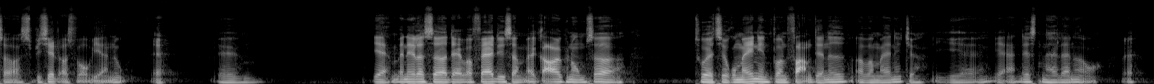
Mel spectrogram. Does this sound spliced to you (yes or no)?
no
